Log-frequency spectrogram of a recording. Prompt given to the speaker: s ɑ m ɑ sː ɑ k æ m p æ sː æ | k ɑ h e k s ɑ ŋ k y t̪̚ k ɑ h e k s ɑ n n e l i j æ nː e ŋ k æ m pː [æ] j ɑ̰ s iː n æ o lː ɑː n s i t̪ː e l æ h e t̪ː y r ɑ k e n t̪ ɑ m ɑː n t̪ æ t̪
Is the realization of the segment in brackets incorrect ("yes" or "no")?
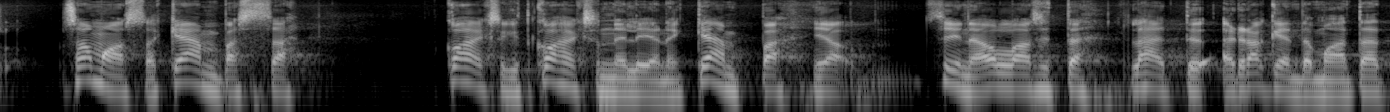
no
